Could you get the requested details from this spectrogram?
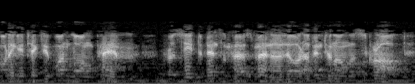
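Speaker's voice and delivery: low, clipped police radio dispatcher voice.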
